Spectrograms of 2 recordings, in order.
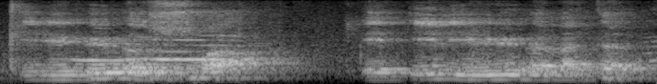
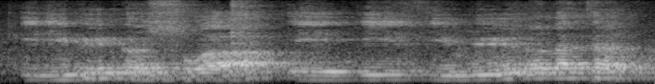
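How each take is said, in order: The two takes are said the same way.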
